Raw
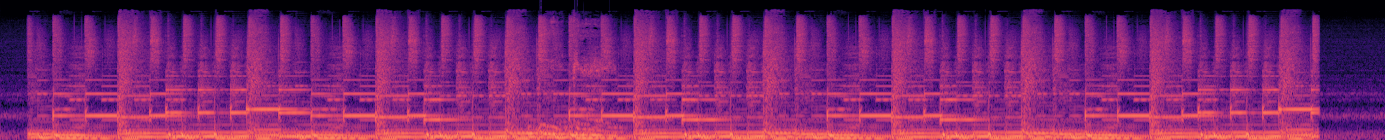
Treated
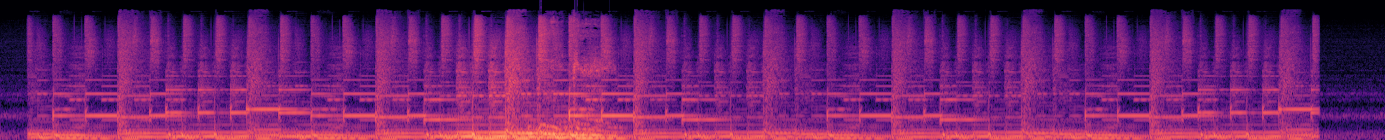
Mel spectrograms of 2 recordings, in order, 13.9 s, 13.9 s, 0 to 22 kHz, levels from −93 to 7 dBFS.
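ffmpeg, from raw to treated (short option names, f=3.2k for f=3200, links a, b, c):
-af "volume=4dB,afade=t=in:st=4.37:d=0.4:silence=0.398107,afade=t=out:st=5.72:d=0.8:silence=0.316228"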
